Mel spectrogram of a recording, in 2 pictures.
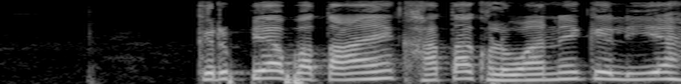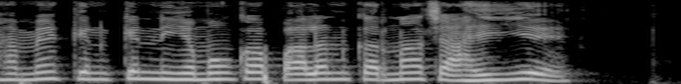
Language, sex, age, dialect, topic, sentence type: Hindi, male, 18-24, Kanauji Braj Bhasha, banking, question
